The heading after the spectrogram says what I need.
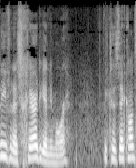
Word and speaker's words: Gerdi: It's Gerdi. You clear your throat and you roll your R's and you've got Gerdi. It's not so difficult. And it's not Geddy or Gerda or Gerdi or the Eddie.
